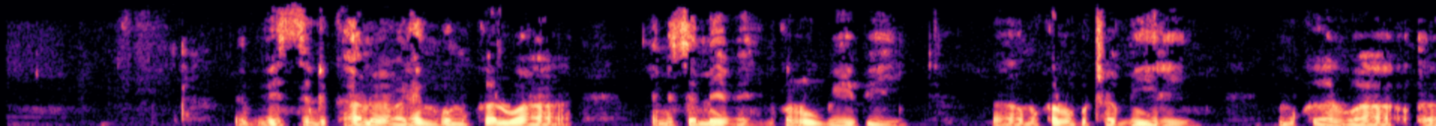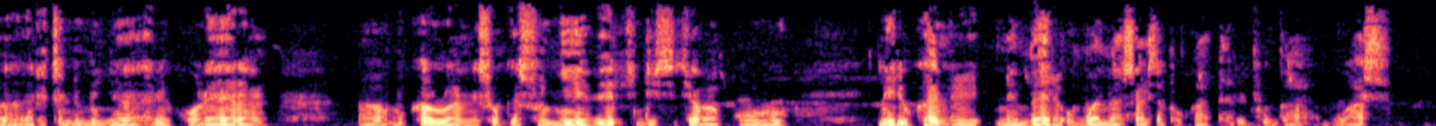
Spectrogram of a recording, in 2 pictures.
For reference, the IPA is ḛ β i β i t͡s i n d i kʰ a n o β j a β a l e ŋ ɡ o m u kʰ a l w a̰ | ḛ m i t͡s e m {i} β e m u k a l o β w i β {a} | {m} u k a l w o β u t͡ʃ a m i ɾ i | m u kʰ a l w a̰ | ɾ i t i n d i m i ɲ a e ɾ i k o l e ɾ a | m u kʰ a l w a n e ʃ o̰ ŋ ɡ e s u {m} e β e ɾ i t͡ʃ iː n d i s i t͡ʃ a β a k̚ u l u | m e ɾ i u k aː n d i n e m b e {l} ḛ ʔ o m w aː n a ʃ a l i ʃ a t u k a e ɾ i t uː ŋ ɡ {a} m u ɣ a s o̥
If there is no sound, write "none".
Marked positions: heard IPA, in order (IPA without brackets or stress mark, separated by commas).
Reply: e, i, m, ɲ, ɾ, a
